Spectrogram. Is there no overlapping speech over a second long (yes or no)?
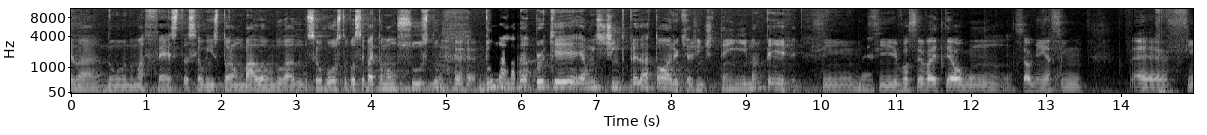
yes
